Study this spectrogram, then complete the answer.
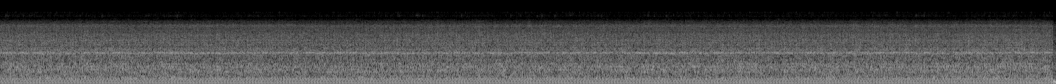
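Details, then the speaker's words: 1931 Ford Model A coupe hot rod with Ford 2.3L four, Holley 2300 350 CFM carb and T5: steady even idle, smooth low rumble, faint fan tone, warming up at about 160 on the gauge before the thermostat opens at 180; normal idle. "Temp's starting to come up now. It's up to about 160 on the gauge, so we'll just let it run here."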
